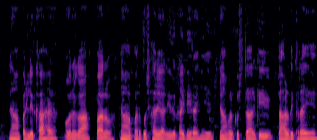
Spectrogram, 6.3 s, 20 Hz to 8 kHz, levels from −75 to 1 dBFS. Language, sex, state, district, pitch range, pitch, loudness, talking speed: Hindi, male, Chhattisgarh, Korba, 135-145 Hz, 140 Hz, -28 LUFS, 215 wpm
